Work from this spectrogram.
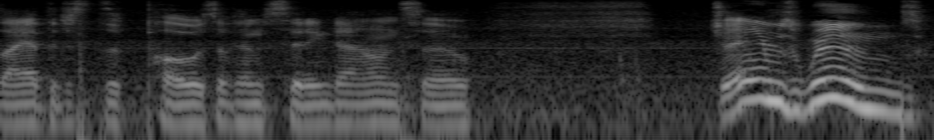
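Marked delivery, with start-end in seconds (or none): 3.5-4.6 loud, high winner announcement; announcer shout. Real, not acted. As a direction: call the winner out like a game host.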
